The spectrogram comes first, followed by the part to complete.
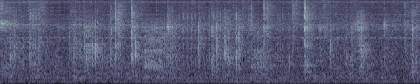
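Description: Light scattered taps and scuffs of shoes on a stage floor as actors step and shift into a crouch, over a steady low hum of room noise.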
